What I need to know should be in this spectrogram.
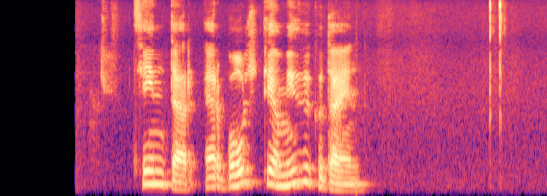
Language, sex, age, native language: Icelandic, male, 30-39, Russian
